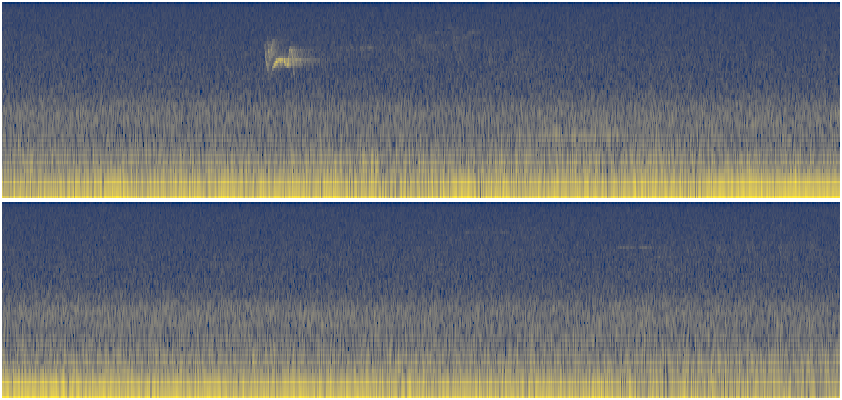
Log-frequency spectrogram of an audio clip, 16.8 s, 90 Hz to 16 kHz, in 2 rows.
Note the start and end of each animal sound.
[2.49, 3.29] Blue-headed Vireo (Vireo solitarius)
[3.10, 5.16] Ovenbird (Seiurus aurocapilla)
[3.51, 5.07] Blackburnian Warbler (Setophaga fusca)
[12.92, 14.08] Blackburnian Warbler (Setophaga fusca)
[14.31, 15.06] Black-throated Green Warbler (Setophaga virens)
[15.08, 16.76] Ovenbird (Seiurus aurocapilla)

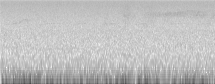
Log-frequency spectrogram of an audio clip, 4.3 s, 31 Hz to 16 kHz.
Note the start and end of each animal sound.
[2.39, 4.32] Northern Parula (Setophaga americana)

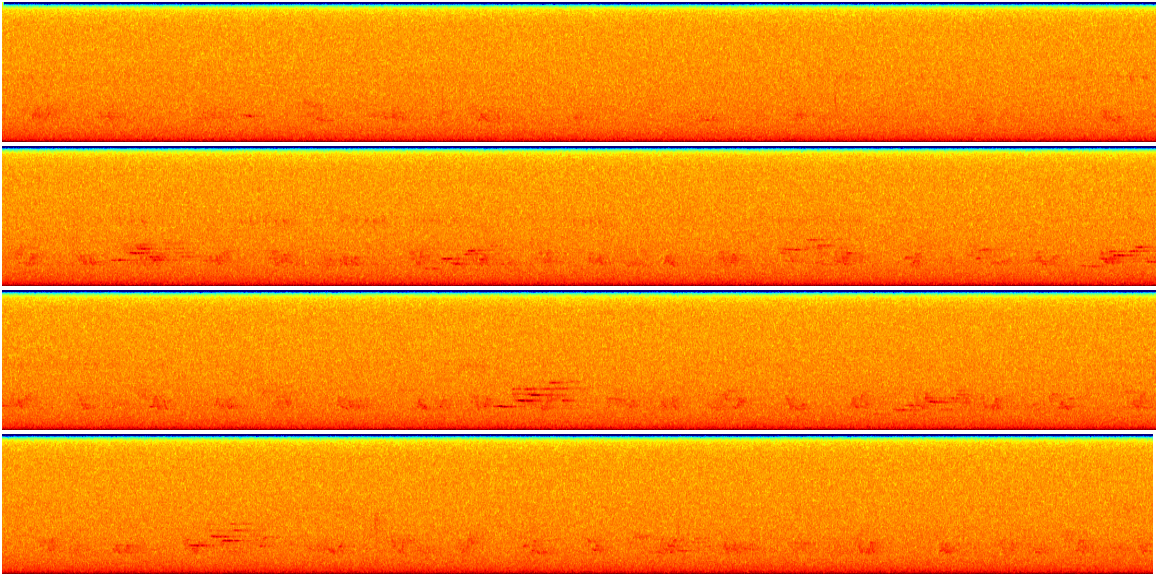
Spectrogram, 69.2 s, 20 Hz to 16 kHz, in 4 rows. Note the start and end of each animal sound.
[0.00, 41.96] Red-eyed Vireo (Vireo olivaceus)
[18.55, 19.84] Hermit Thrush (Catharus guttatus)
[23.55, 24.98] Hermit Thrush (Catharus guttatus)
[33.33, 34.90] Hermit Thrush (Catharus guttatus)
[41.73, 43.30] Hermit Thrush (Catharus guttatus)
[43.56, 69.21] Red-eyed Vireo (Vireo olivaceus)
[47.75, 49.07] Hermit Thrush (Catharus guttatus)
[54.60, 55.98] Hermit Thrush (Catharus guttatus)

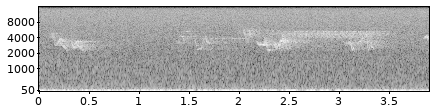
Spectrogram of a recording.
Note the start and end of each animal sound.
[0.00, 3.91] Red-eyed Vireo (Vireo olivaceus)
[2.00, 3.65] Pine Warbler (Setophaga pinus)

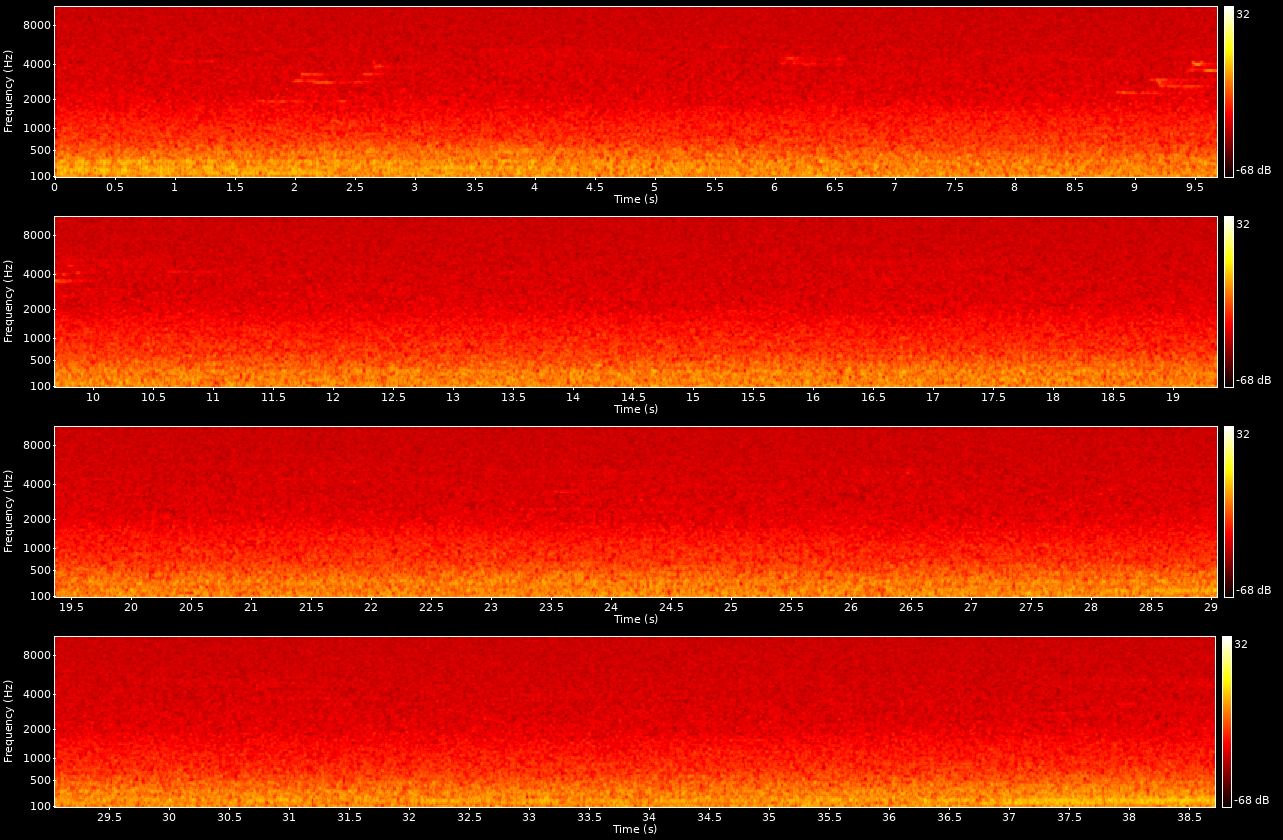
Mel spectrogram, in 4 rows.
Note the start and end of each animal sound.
[0.80, 1.43] Black-throated Green Warbler (Setophaga virens)
[1.64, 2.83] Hermit Thrush (Catharus guttatus)
[5.36, 6.45] Hermit Thrush (Catharus guttatus)
[8.81, 10.04] Hermit Thrush (Catharus guttatus)
[10.53, 11.09] Black-throated Green Warbler (Setophaga virens)

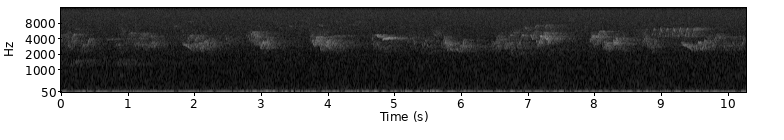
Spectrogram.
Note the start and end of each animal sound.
[0.00, 1.50] American Crow (Corvus brachyrhynchos)
[0.00, 6.14] Red-eyed Vireo (Vireo olivaceus)
[6.50, 7.50] Chestnut-sided Warbler (Setophaga pensylvanica)
[6.56, 10.28] Red-eyed Vireo (Vireo olivaceus)
[8.36, 10.04] Black-throated Blue Warbler (Setophaga caerulescens)

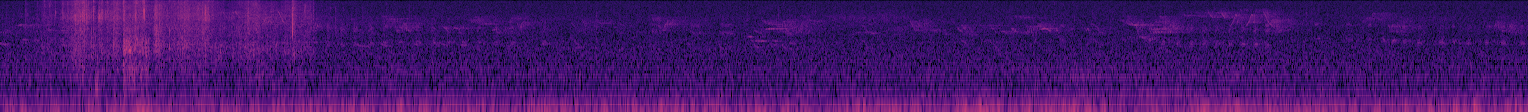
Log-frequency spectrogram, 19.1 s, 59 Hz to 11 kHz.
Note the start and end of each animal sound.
[0.00, 19.11] Red-eyed Vireo (Vireo olivaceus)
[4.00, 6.94] Mallard (Anas platyrhynchos)
[14.15, 19.11] Mallard (Anas platyrhynchos)
[14.75, 16.27] Chestnut-sided Warbler (Setophaga pensylvanica)

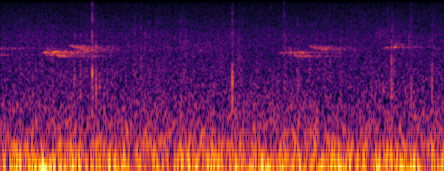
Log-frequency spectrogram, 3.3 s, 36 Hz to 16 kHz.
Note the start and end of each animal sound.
[0.00, 0.92] American Robin (Turdus migratorius)
[2.08, 3.34] American Robin (Turdus migratorius)

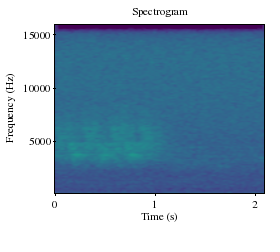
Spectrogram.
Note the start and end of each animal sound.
[0.03, 1.10] Ovenbird (Seiurus aurocapilla)

